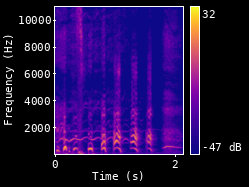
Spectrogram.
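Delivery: high-pitched burst of real laughter. Real, not acted. Podcaster cracking up at her own punchline, high laughter.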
